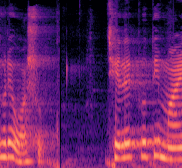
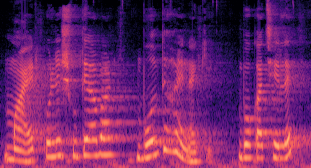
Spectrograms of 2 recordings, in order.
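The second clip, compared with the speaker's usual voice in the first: usual speaking voice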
